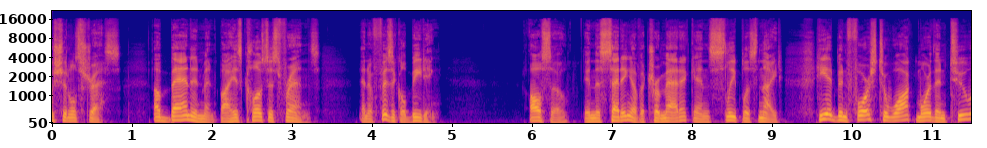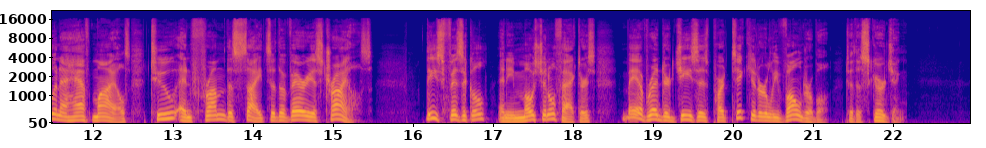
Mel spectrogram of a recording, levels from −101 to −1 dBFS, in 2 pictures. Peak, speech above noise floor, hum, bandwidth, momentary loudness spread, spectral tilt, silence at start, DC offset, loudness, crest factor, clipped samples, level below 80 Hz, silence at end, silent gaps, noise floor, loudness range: -10 dBFS; 54 dB; none; 17 kHz; 12 LU; -5 dB/octave; 0 s; under 0.1%; -25 LUFS; 16 dB; under 0.1%; -52 dBFS; 0.85 s; none; -79 dBFS; 4 LU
